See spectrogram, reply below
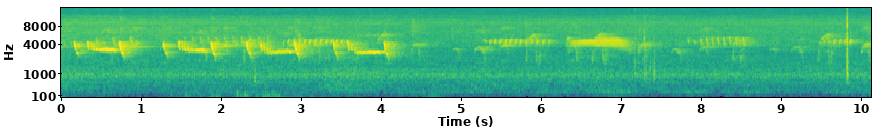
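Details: Narcissus flycatcher singing from an overhead wire on a wooded mountain path, Mount Maya, Japan, 4 June 2017; loud whistled phrases at first, then quieter buzzy, trilled bursts amid faint background noise.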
